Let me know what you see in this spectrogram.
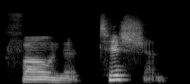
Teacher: the the primary stress is actually on t phonetician um but there is a secondary stress at the beginning of the word phonetician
